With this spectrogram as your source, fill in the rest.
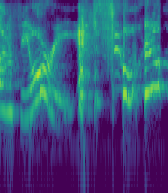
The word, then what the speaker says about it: Fiore: at the front, and they kept pronouncing the antagonist's name as Fiole. And me and my sister are like, is that how they're going to pronounce it in the new dub? Because his name is Fiore.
